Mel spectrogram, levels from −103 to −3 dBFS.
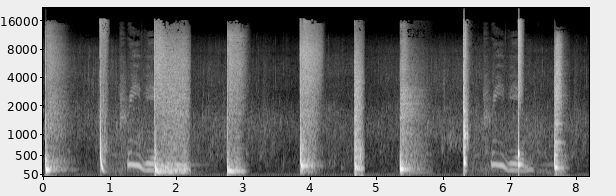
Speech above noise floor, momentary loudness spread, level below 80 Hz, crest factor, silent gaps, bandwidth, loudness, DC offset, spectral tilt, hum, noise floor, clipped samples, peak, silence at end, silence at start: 37 dB; 18 LU; -48 dBFS; 20 dB; none; 17 kHz; -18 LUFS; under 0.1%; -4 dB/octave; none; -57 dBFS; under 0.1%; 0 dBFS; 0.4 s; 0 s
